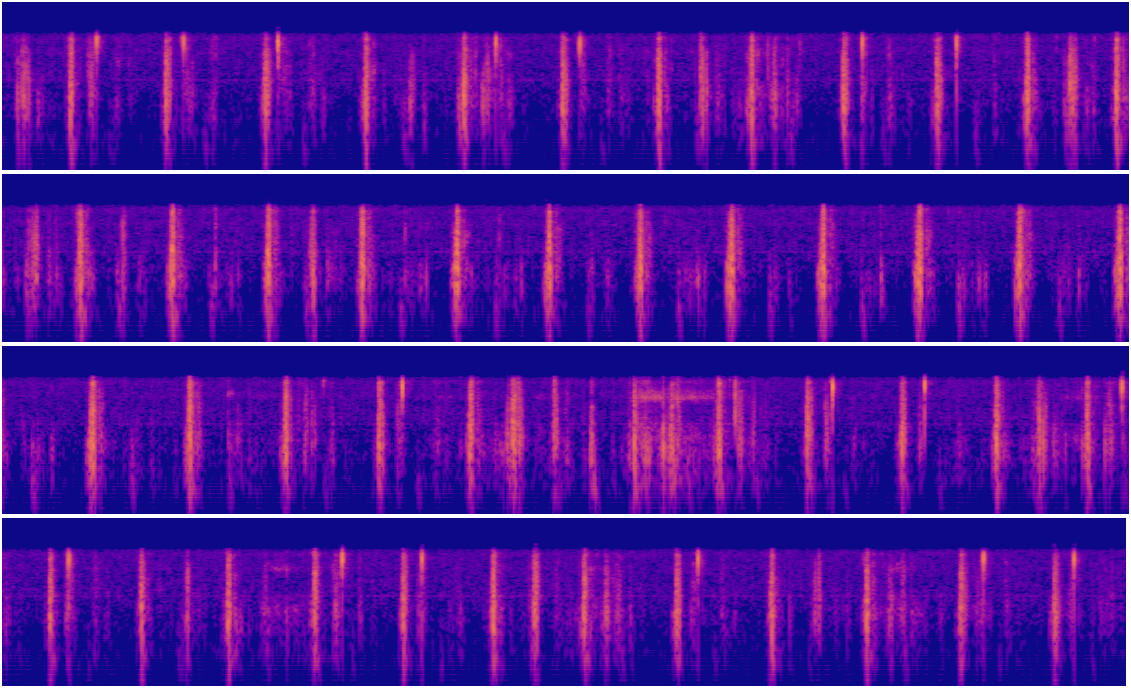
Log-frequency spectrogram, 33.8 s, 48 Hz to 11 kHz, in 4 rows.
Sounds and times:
Heart sounds, heartbeat: 0.0s - 33.6s.

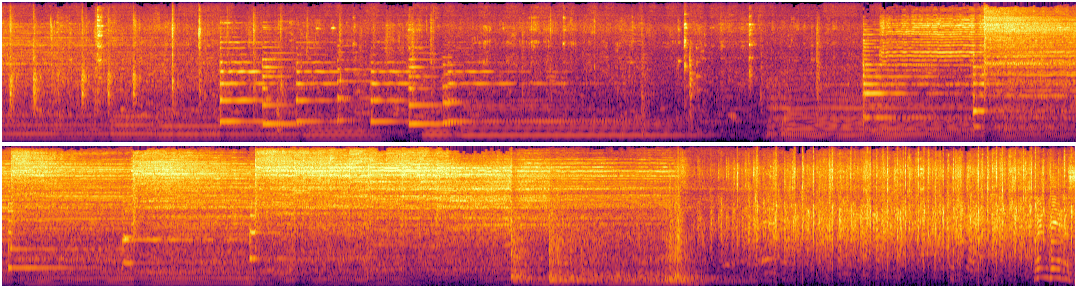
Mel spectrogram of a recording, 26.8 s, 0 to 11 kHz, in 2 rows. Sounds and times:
Applause: 0.0s - 1.8s, 22.0s - 26.8s
Music: 0.0s - 24.8s.

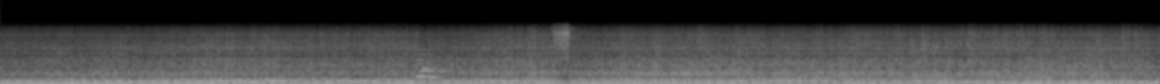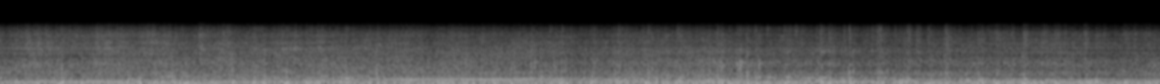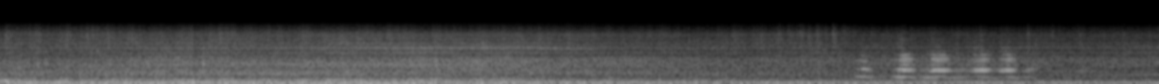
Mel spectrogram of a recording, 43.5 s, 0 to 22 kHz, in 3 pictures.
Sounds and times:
Outside, urban or manmade: 0.0s - 43.4s
Railroad car, train wagon: 0.0s - 43.4s
Train horn: 5.2s - 5.8s, 39.7s - 42.2s.

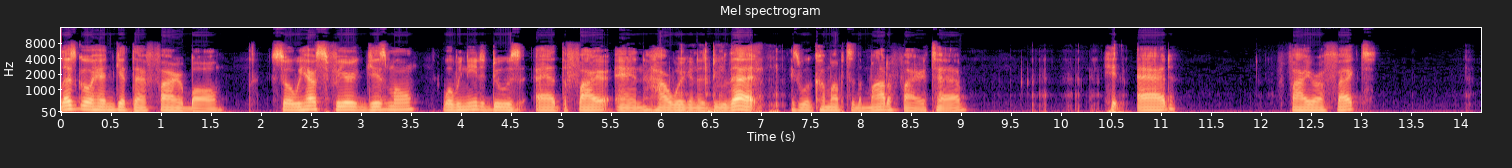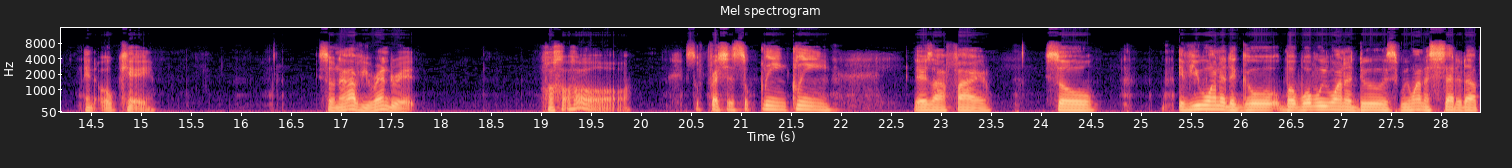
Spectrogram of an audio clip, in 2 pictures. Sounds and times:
Speech: 0.0s - 9.1s, 10.4s - 11.2s, 12.3s - 13.2s, 14.4s - 15.2s, 16.8s - 17.8s, 19.0s - 22.0s, 22.7s - 24.6s, 25.2s - 28.3s.

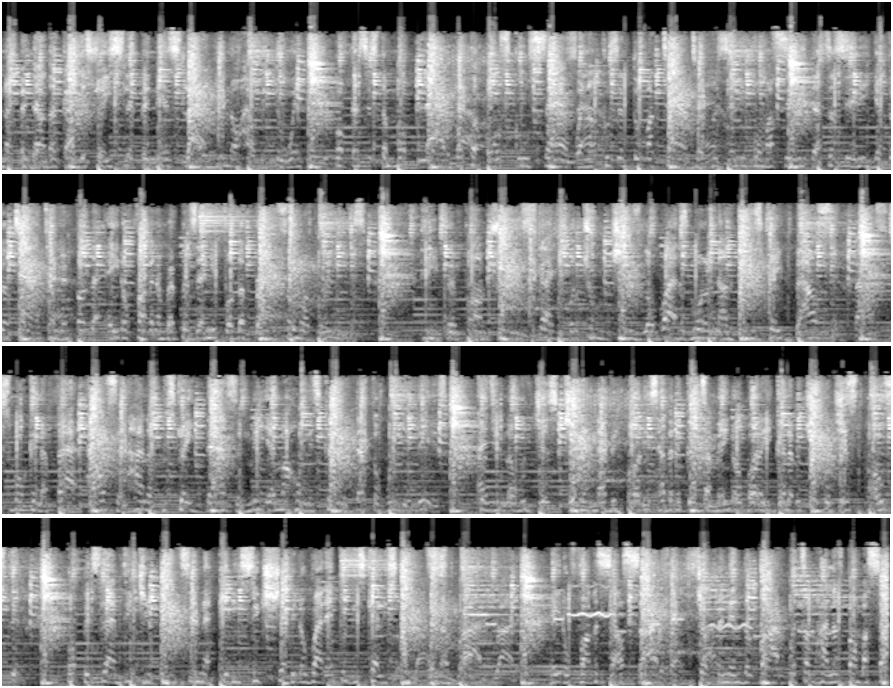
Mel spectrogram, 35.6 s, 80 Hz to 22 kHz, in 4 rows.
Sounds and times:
Music: 0.0s - 35.5s.

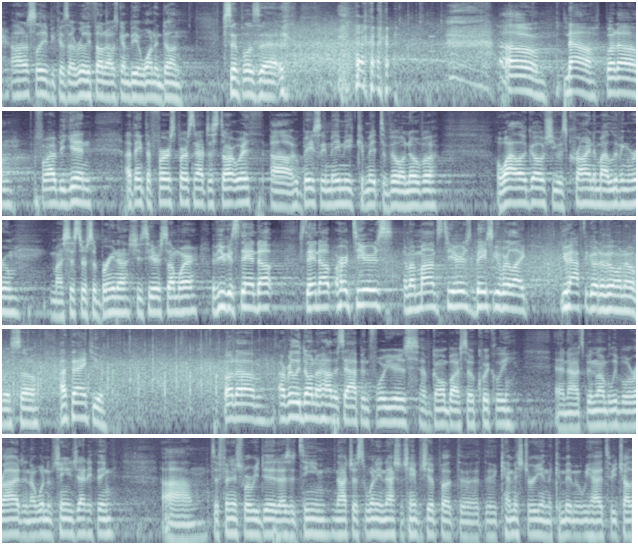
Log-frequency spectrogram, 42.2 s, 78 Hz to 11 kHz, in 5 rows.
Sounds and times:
Male speech, man speaking: 0.0s - 3.8s, 6.6s - 14.3s, 15.1s - 26.8s, 28.3s - 32.2s, 32.8s - 35.4s, 36.0s - 42.2s.

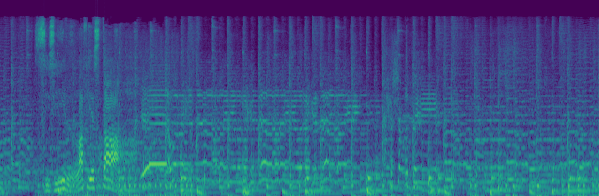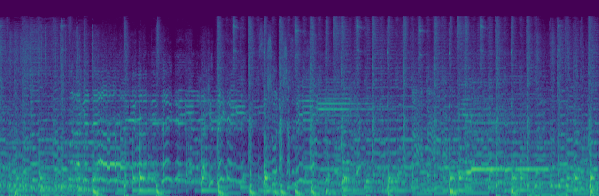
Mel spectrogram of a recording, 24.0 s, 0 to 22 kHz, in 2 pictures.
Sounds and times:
Music: 0.0s - 23.9s.

